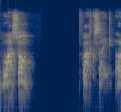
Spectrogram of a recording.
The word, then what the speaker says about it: Boursin: The brand is known as Boisson. That's the pronunciation. When you look at the word, if you read it in English, it's like Boursin. Boursin. I think it's Boursin, something like that. But it's pronounced Boisson.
